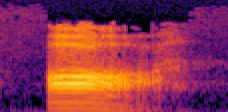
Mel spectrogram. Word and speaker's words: awe: When pronouncing this word, it's just that vowel sound, awe, like you would have in the word saw.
